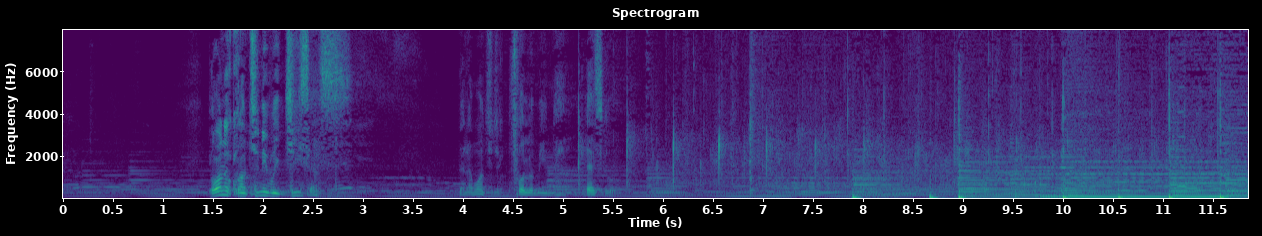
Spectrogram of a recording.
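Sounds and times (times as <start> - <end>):
speech: 1.5 - 3.0, 4.0 - 6.4
audience clapping in rhythm: 5.1 - 11.8.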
